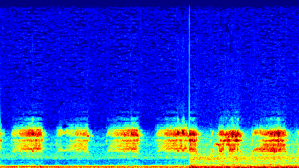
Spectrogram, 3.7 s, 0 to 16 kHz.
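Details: Barn owl at the nest late on January 22, 2016, when a mouse is delivered: about six breathy, rasping hisses roughly every half second, with background rumble growing louder midway.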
